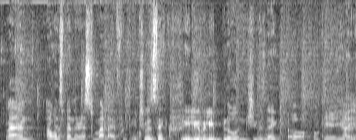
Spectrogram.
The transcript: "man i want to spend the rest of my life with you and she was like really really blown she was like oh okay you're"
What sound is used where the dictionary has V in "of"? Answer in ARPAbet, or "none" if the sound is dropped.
V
